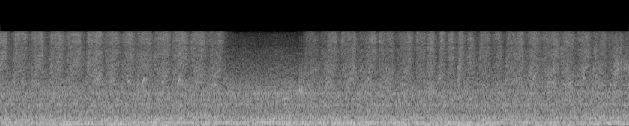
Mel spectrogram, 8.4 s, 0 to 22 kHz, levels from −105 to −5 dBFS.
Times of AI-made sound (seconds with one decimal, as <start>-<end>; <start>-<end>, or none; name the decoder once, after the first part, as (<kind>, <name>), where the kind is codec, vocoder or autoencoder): 1.0-1.7 (vocoder, Vocos); 7.5-8.4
